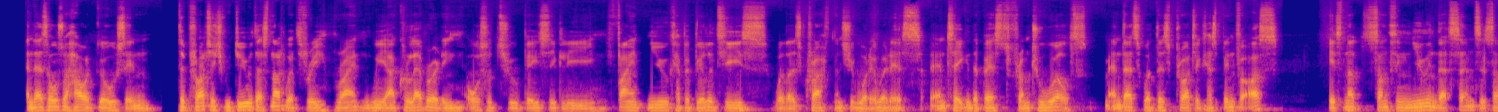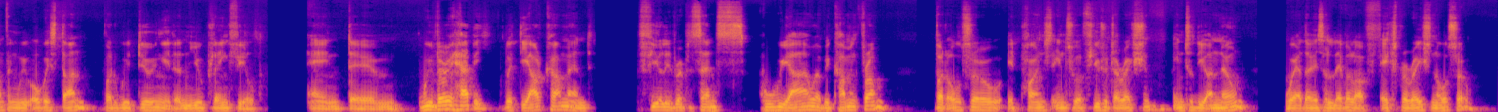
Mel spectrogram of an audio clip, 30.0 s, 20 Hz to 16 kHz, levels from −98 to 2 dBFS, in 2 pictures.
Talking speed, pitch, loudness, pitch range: 210 wpm, 90 Hz, -21 LUFS, 85-100 Hz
